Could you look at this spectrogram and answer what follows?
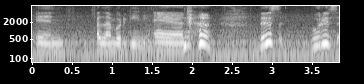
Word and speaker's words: Urus: Well, some people say the Urus. It's actually correctly pronounced the Urus, and I will tell you guys how I know that later on in this video.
